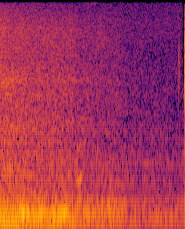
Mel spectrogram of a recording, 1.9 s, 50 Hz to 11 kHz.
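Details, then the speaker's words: 1988 Chevy Nova hatchback (SOHC) that idled fine earlier, now hot with the temperature gauge rising: when the throttle is released the engine note sags and nearly dies before a blip recovers it, stalling on throttle release, cause unknown. "And once it gets to about here, I let off and it wants to die. See, and I can recover, but it's when I let up on the gas,"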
